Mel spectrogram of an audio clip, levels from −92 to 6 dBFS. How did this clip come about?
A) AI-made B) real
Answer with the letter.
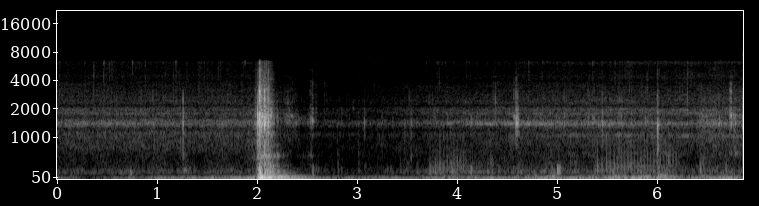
B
